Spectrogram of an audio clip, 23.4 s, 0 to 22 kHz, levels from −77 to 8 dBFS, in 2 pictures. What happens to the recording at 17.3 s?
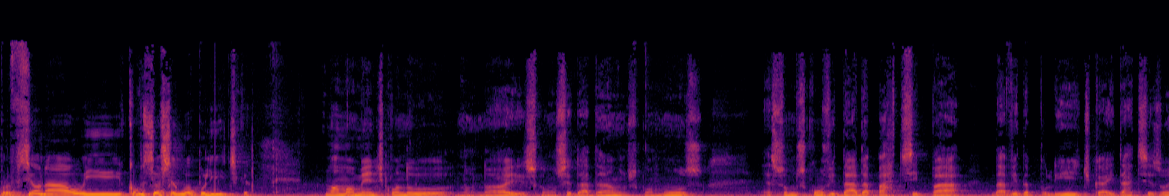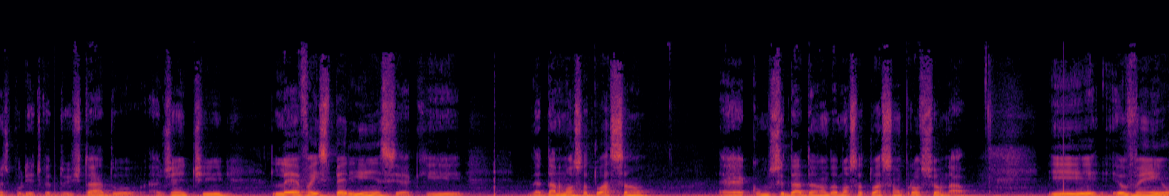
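Right around 17.29 to 17.33 s you get a quick stutter from overlapping chunks. The audio looks to have been handled in 5-second blocks, and at this join the new block starts a little before the previous one finished, so about 44 ms of sound gets played twice back to back. It comes across as a brief hiccup or click, a tiny repeated snippet sitting right on the chunk boundary.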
